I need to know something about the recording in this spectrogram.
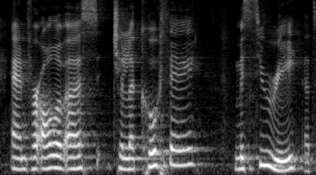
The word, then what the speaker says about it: Chillicothe: And for all of us Chillicothe, Missouri, that's how they say it, gringos, basically the extent of our Spanish was being able to order at El Toro.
